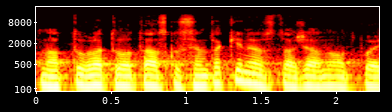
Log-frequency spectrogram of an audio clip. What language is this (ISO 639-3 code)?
ces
